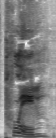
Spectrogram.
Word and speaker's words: Prohm: It is Prohm, rhymes with Rome.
